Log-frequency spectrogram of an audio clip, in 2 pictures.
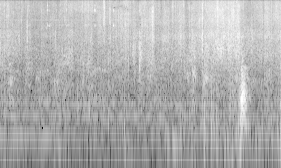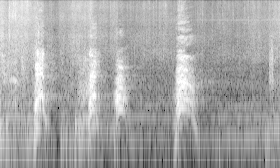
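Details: Playing sled dogs in a free-run kennel in Alaska, social pack animals: faint scuffling at first, then five short rough barks roughly one to one and a half seconds apart in the second half.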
